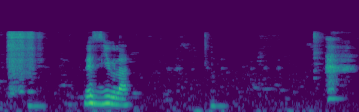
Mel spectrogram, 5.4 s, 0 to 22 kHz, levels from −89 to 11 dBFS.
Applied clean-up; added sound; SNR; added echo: classical method Wiener filter.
